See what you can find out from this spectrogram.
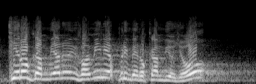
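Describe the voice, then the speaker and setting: High-voiced priest preaching in a hall. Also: male voice, fairly quick. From Colombia. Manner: animated preaching with rhetorical questions. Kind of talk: sermon. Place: parish hall. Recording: dull sound with long hall reverb.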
